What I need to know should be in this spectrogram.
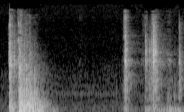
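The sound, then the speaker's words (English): A door thuds shut, followed after a short pause by a quick series of three sharp clicks as the lock is turned. No one speaks. “Lock my door, will you?”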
